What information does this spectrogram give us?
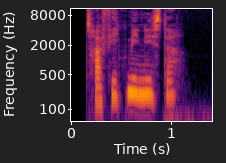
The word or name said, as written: trafikminister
